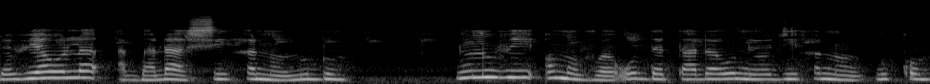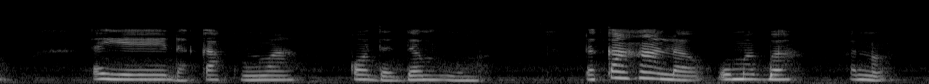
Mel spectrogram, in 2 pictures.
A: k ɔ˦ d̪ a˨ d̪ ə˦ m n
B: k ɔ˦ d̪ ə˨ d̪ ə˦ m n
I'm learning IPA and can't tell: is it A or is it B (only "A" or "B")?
B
